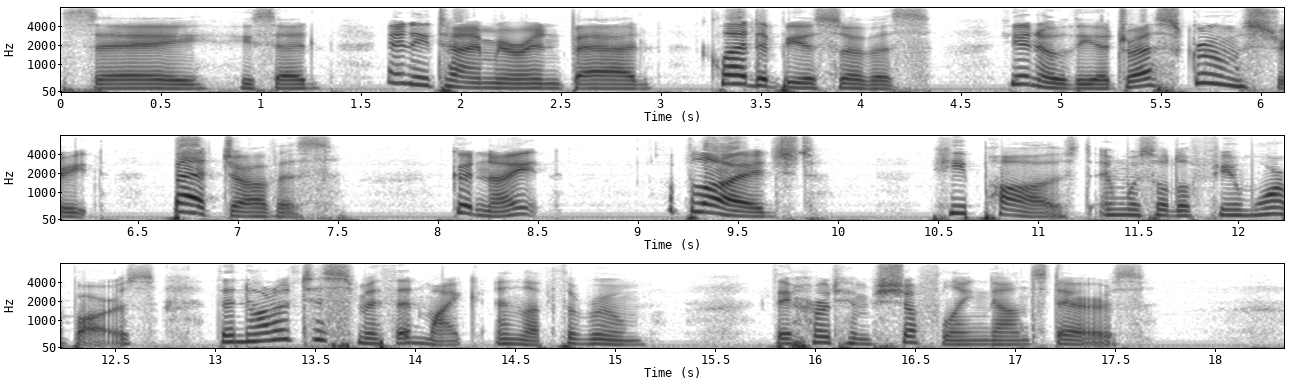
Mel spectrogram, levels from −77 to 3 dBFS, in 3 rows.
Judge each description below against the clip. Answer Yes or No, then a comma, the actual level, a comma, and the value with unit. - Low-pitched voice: No, medium, 160 Hz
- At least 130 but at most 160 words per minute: Yes, average, 155 wpm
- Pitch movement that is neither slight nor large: No, wide, 5.8 semitones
